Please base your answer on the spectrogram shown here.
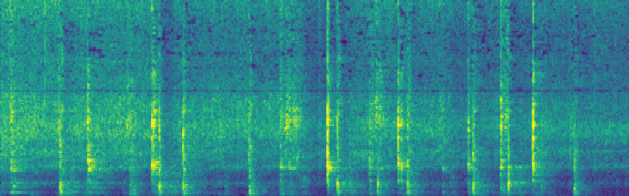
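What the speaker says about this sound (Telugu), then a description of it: "ఇప్పుడు ఒకసారి మొత్తాన్ని బాగా కలుపుకుందాం." A spoon stirs a masala sweet corn mixture in a pan, making a steady run of close, crisp scraping clicks over a light sizzle, with no talking.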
